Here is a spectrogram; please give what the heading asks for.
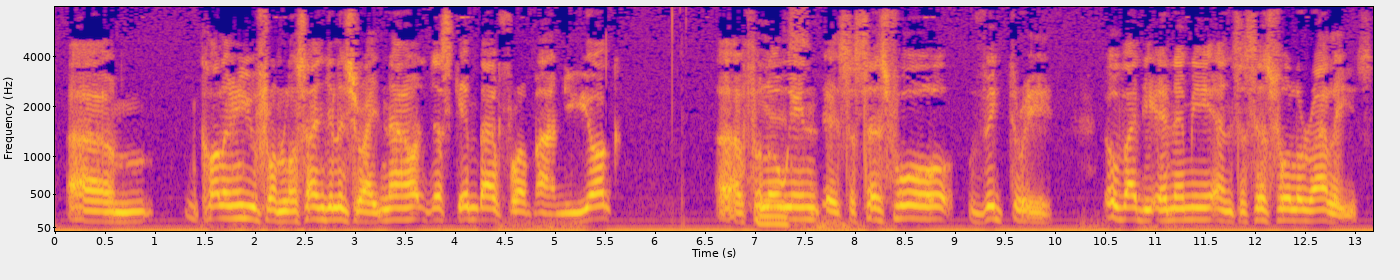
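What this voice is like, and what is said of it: Hoarse, weakened voice. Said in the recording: “I have lost my voice.”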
